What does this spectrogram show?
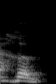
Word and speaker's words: Hub: que se chama Encanta Hub. Se escreve H-U-B, mas como a palavra é em inglês, né, então a gente tem que pronunciar direitinho.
